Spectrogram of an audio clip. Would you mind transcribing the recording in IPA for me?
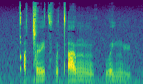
qʼ ɐ ǀ ø ɪ̯ t͡sʼ ʊ tʼ a ʊ̯ ŋ ʊ ŋ ɐ xʷ kʷ ɛ j ŋ y

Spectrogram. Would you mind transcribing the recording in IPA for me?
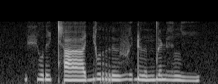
ç u ɾ i cʰ aː ɟ u r ʉ v i̤ ɖ ɨ n d ɨ ɳ e̤ l i̤

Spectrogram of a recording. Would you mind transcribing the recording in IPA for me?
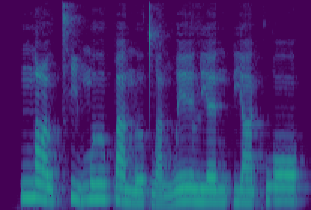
n̪ ɑ˥˨ ʊ̯ t̪ʰ i˥˨ m ɤ˦ p a˥˨ n ɤ˥˨ t̪ w a˩ n w e˦ ɪ̯ l j ɛ˦ n p j ä˦ k w ɔ˦

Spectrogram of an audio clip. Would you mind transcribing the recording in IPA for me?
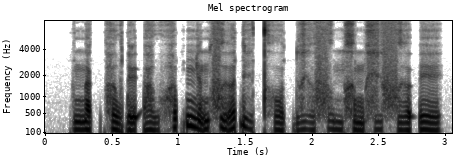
n a˨˩ k̚ h ə˧˩ w ɗ ḛ˧˨ ʔ a̤˨˩ w h ə˦˥ p̚ ɲ ə̰˧˥ n f ɨ̰˧˥ ə̯ ɗ i̤˨˩ t̪ʰ o˨˩ t̚ v i̤˨˩ ə̯ f ṳ˨˩ m x ə̰˧˨ m x i̤˨˩ f ɨ˨˦ ə̯ ʔ e˧

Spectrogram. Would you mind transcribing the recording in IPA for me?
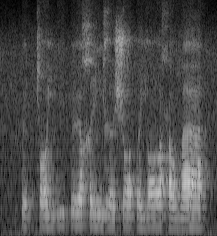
p ʏː p c ɔː j β i p ʏː χ iː ɲ ɣ əː ʃ ɔ p ə j ɔː ħ ɔ v a

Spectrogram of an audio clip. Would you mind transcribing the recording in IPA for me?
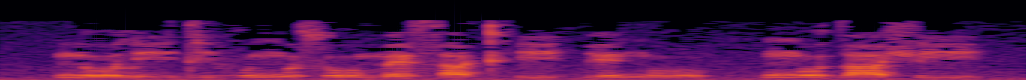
n oː˦ l iː˨ d i˨ v ʊ˨ ŋ ʊ˦ s oː˨ m ɛ˦ s a˨ kʰ iː˦ ɡ͡b e˦˨ ŋ o˨ | ŋ o˦ d aː˨ ʃ i˦

